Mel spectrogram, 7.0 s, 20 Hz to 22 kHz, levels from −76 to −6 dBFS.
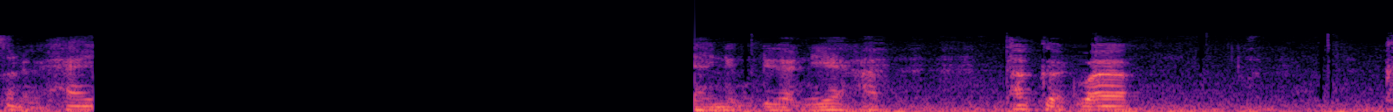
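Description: Speech runs through the whole clip with audible AAC compression. Nothing survives above 6.6 kHz, and the band below is smeared and warbly. That swirling texture separates it from a simple low-pass filter, and the damage fits AAC-LC at about 24 kbps, likely the cause here. From 0.46 s to 3.47 s there is an audio dropout to silence lasting about 3 s, likely from lost input. The gap is silent with no room tone, unlike a fade or noise gate, and whatever was said in it is gone.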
